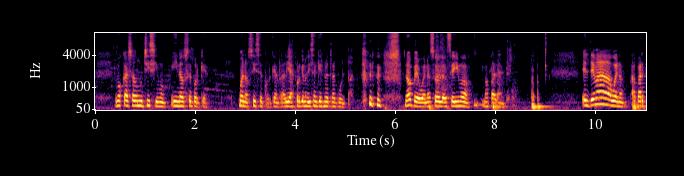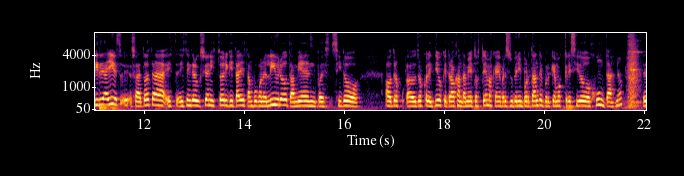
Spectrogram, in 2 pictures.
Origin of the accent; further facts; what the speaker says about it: Uruguay; now in Tenerife, Spain; el 15M de Tenerife, donde yo vivo. Bueno, habrán notado que tengo un acento raro, soy de Uruguay, vivo en Tenerife, tengo una mezcla importante de acentos.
